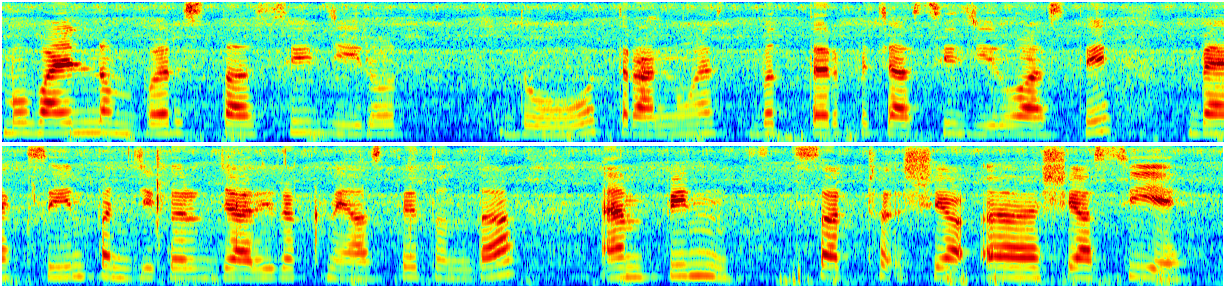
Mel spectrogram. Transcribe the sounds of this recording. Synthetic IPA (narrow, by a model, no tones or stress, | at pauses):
moːbaːilnəmbəɾsə̥t̪aːsiːziːɾoː | d̪oːt̪ɪɾaːnuːɛ̃ːbət̪ːəɾpət͡ʃaːsiːziːɾoːaːst̪eː | bɛːksiːnpəɲd͡ʒiːkəɾənd͡ʒaːɾiːɾəkʰneːaːst̪eːt̪ʊnd̪aː | ɛːmpɪn | səʈʰ | ʃɪjaːsiːɛː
